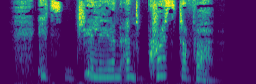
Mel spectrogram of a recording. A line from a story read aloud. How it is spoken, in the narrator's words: mouthed something excitedly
